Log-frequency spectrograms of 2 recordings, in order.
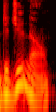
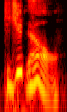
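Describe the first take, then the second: First: It is said flat, with little pitch movement. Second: It is said lively, with pitch inflection. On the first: The speaker calls it wrong. "you didn't go" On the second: The speaker calls it right. "You actually a little inflection"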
